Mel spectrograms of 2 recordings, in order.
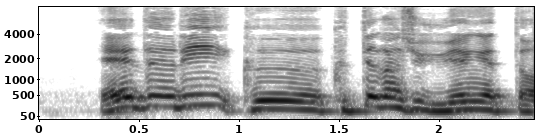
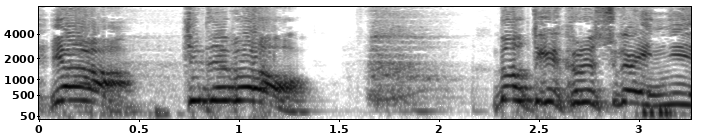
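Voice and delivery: high, loud mock reprimand; outraged class president; 9 semitones higher, 4 dB louder than usual. Class president rebuking the pupil who made everyone laugh, outraged. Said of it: "빵 터지면서 반장이".

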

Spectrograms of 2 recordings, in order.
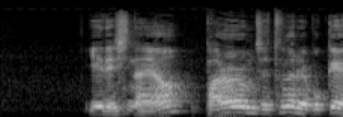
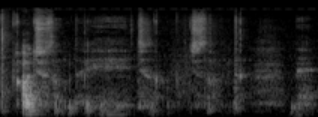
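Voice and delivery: sheepish whisper, fading almost to nothing; whispered apology; 3 semitones lower, 17 dB quieter, faster than usual. Real, not acted. Teacher apologizing to learners for using grammar, whispered. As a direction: whisper a repeated apology under the breath.

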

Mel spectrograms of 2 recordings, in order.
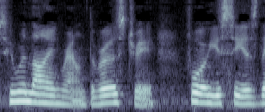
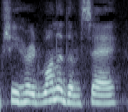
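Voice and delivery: usual speaking voice

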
